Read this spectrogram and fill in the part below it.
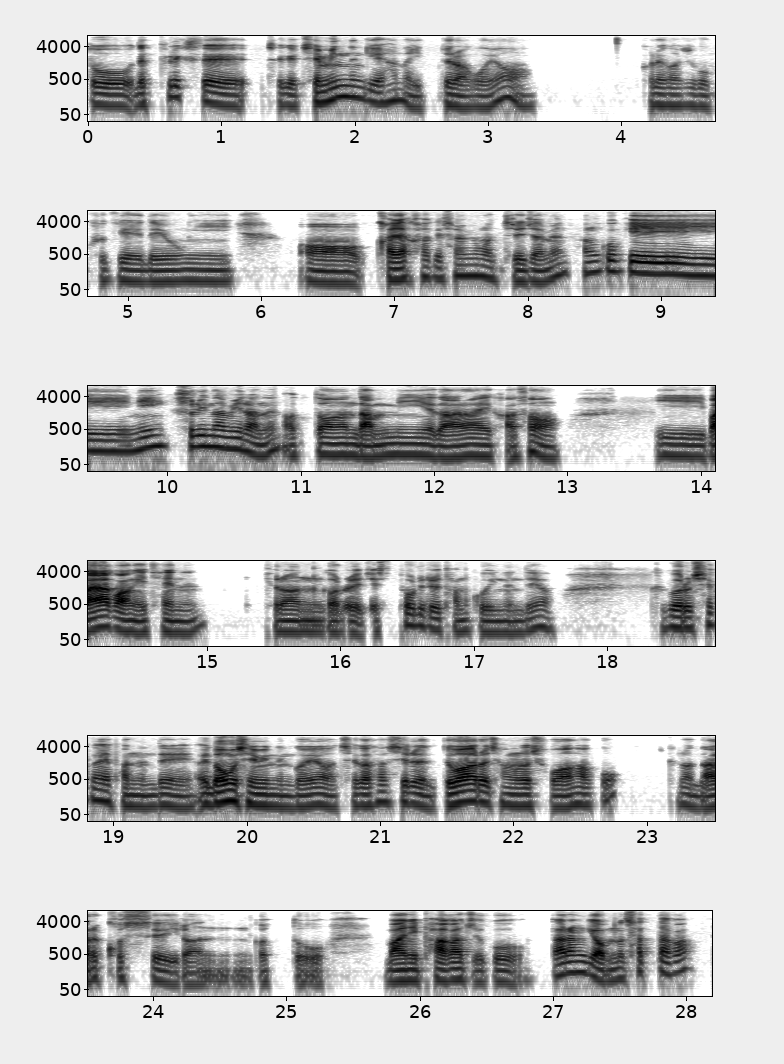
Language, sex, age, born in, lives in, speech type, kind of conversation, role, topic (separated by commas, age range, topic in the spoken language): Korean, male, 25-29, South Korea, South Korea, conversation, podcast, guest, 한국 드라마가 해외에서 인기를 얻는 비결은 무엇인가요?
